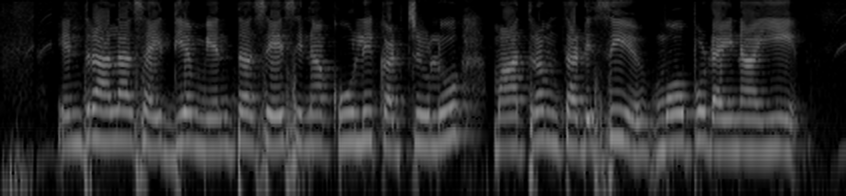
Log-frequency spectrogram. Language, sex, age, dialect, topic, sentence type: Telugu, female, 46-50, Southern, agriculture, statement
